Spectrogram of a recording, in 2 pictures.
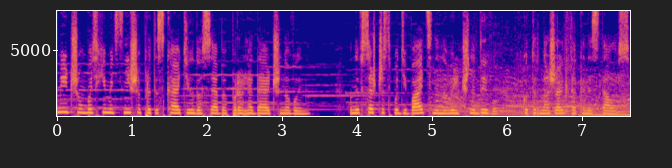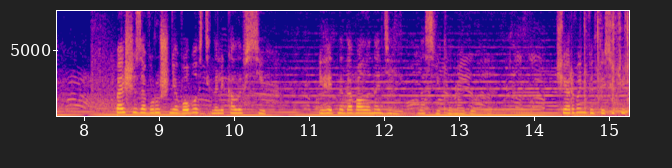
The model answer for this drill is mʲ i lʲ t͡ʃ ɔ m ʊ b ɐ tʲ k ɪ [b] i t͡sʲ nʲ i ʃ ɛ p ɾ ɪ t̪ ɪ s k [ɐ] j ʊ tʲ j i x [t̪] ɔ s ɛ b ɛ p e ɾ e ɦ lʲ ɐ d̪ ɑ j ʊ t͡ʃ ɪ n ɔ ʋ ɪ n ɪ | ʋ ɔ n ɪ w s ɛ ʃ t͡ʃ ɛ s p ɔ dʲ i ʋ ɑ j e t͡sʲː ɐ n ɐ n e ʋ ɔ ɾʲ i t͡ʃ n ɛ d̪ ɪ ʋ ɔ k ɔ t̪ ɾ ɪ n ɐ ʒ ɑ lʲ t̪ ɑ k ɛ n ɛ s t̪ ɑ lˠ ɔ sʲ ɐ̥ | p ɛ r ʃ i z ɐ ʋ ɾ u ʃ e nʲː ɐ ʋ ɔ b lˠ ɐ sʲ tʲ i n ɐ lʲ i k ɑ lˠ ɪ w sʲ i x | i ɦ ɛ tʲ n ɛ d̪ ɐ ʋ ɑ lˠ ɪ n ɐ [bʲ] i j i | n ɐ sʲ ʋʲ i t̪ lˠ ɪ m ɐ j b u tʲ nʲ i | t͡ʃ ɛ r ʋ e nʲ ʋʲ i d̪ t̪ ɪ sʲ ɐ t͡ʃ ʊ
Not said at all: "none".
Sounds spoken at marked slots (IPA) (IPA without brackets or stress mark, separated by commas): m, ɑ, d̪, dʲ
